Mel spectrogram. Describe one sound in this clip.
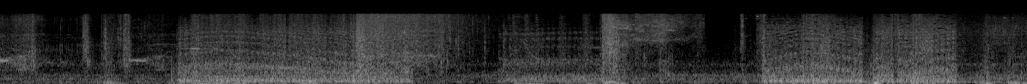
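Rapid gunfire rattles in short, loud bursts.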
